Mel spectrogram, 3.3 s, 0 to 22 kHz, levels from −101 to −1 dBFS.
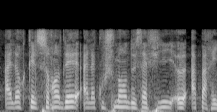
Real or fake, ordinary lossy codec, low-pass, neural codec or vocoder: fake; none; 7.2 kHz; vocoder, 22.05 kHz, 80 mel bands, WaveNeXt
